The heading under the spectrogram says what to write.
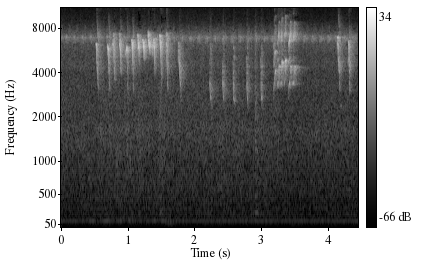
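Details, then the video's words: Kinoi singing energetically on a training recording for songbirds: a rapid run of high, sharp chirps, then spaced single tweets and a brief bright flourish, over a constant high whine and faint low hum. "burung masteran kinoi gacor"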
